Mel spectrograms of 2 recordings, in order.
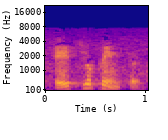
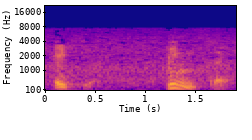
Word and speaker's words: Ezio Pinza: Is that the way you pronounce it? That is right. Ezio Pinza. How's that again? Ezio. E-Z-I-O. Ezio. Pinza.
